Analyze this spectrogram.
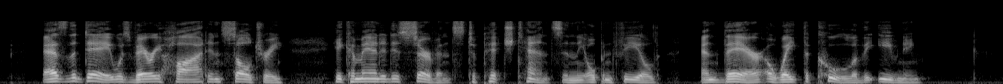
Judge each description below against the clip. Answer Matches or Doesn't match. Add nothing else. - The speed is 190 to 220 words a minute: Doesn't match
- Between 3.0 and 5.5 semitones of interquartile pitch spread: Matches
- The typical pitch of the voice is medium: Doesn't match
